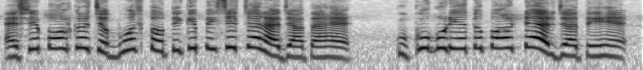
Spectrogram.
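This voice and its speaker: A woman narrating a children's cartoon story with steady, scripted storytelling. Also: extremely high pitch, normal speed.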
